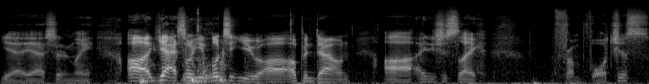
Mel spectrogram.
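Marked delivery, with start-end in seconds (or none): 5.5-6.5 suspicious, wary dwarf voice. Voicing a dwarf guard looking a visitor up and down: voicing a dwarf guard. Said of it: "he's a dwarf".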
